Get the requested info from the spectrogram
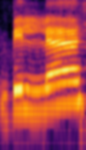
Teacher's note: پھر ہے باللہ، لام جلالہ یعنی کہ اللہ کا لام ہے، لیکن اللہ کے لام کے پہلے با پر زیر آ گئی ہے، یعنی کہ کسرہ زیر آ گئی ہے، اس وجہ سے اس کو ہم باریک کر کے پڑھیں گے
